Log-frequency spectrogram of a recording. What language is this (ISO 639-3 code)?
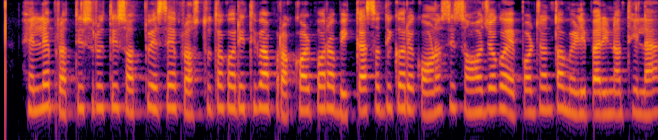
ori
